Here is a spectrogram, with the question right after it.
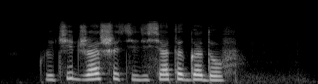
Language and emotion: Russian, neutral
